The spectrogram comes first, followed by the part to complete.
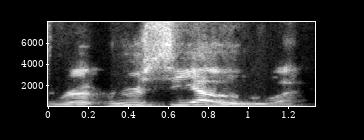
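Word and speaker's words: Rousseau: It was Russo. I don't even know how to pronounce that. It's Ruscio. Ruscio.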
